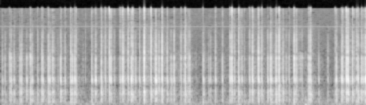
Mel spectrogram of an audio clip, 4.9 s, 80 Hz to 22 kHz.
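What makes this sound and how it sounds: Long nails tap quickly on the glossy paper front cover of Sprite volume 1, a small, solid paperback manga book held upright. About 29 sharp, dry clicks land in rapid, uneven bursts, each bright with a tone near 1 kHz. They have almost no low end and die away at once.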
